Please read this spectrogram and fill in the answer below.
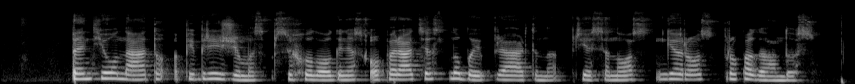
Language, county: Lithuanian, Alytus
